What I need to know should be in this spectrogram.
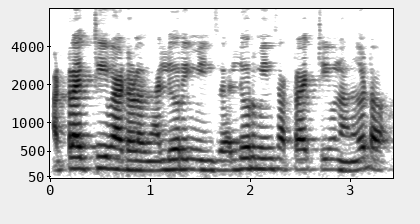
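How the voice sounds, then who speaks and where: Malayali woman teaching grammar, even low voice. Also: low-quality recording. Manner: repeats key words, reads English sentences slowly, explains fast in Malayalam. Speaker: English teacher. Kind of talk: exam-prep grammar lesson.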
